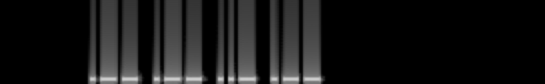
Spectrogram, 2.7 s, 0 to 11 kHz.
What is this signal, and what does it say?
Morse code, heard as a keyed tone, about 46 wpm, 700 Hz. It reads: WWUW
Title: Four Challenging Letter-Number Combinations 45wpm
